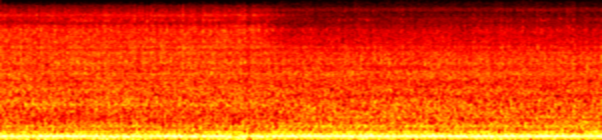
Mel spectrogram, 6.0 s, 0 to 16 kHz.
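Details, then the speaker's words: Ford 8N tractor that sputtered uphill with cheap replacement carb, now with old Marvel-Schebler carb fitted and adjusted: deep, even chug at steady idle with no misses or knocks; running well. "sounds good okay all right that's my amateurish attempt to try to kind of adjust this carburetor to this tractor"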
